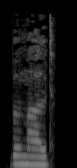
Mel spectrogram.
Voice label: "bemalt", German; adjectives

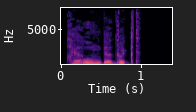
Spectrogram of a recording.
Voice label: "herumgedrückt", German; adjectives

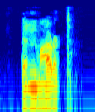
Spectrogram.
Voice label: "unmarked", English; adjectives

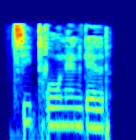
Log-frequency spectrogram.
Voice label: "zitronengelb", German; adjectives

